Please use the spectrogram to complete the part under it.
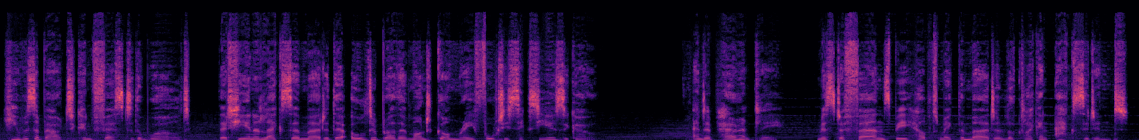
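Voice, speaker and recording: An actress playing a calm, analytical female mission handler who talks an assassin through the clues. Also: low voice. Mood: thoughtful. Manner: measured, analytical. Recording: music behind.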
